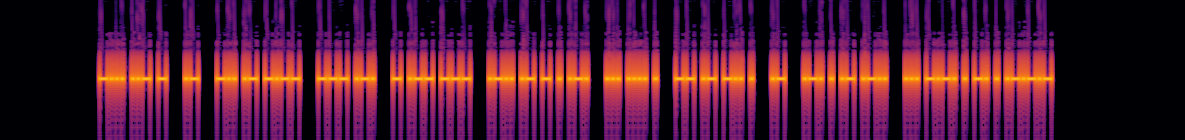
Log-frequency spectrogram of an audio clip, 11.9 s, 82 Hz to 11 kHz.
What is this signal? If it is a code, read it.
Morse code, heard as a keyed tone, about 44 wpm, 700 Hz. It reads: BUT A DAY OR TWO LATER SHE MADE A REAL SCENE.
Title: Sentences from Top 1100 Words 45wpm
